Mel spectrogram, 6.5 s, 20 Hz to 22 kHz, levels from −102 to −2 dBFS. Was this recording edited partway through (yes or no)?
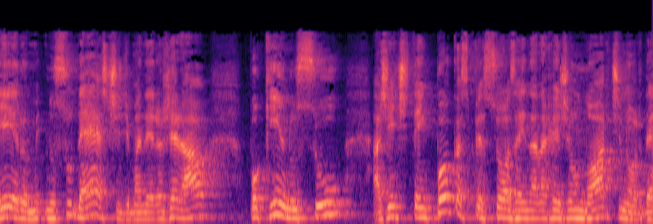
no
